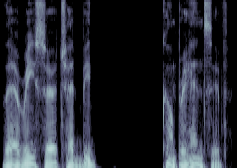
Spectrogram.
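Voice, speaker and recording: Man playing a weary deep-voiced mayor. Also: unhurried, dry recording, studio quality, heavily acted. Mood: weary, chastened. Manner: formal, evasive, weary. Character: weary, defensive male small-town mayor in mystery story.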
